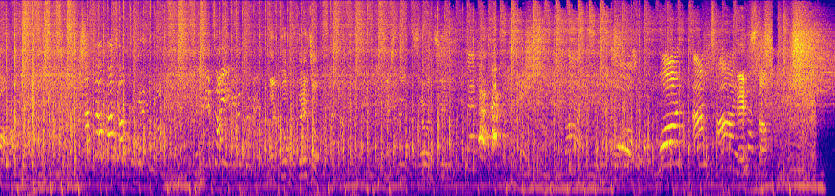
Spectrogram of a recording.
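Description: Garlic cloves rattling fast and continuously as they are shaken hard in a closed square container to knock their skins off. Background music with a steady bass runs underneath, with a few excited voices near the end.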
